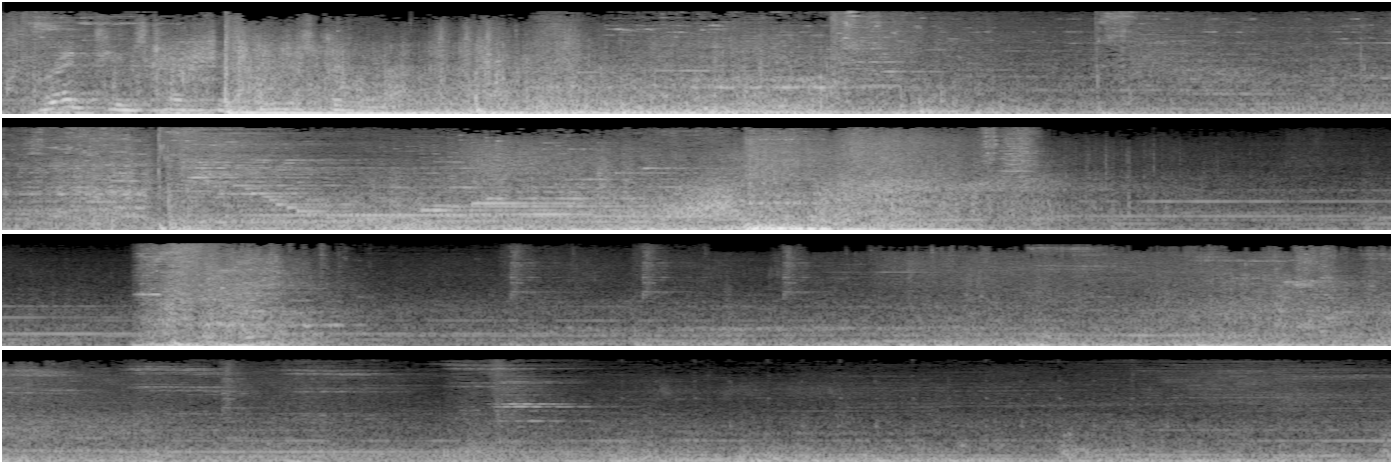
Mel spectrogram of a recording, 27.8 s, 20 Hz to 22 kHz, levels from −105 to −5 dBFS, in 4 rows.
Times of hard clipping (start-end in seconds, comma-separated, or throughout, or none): none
